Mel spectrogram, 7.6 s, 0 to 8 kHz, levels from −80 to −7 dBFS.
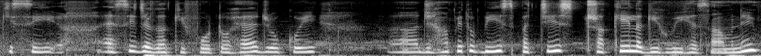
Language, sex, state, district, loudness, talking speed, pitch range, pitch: Hindi, female, Bihar, Patna, -17 LUFS, 140 wpm, 215-265 Hz, 230 Hz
